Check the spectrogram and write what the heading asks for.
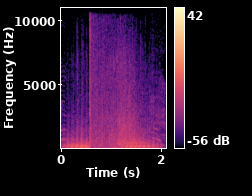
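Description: Gunfire over a crowd of men shouting, with a sharp report about half a second in.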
